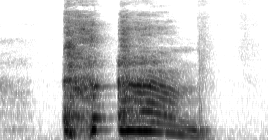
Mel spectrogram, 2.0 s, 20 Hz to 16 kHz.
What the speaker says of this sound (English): And then I have to clear my throat every 2 seconds.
